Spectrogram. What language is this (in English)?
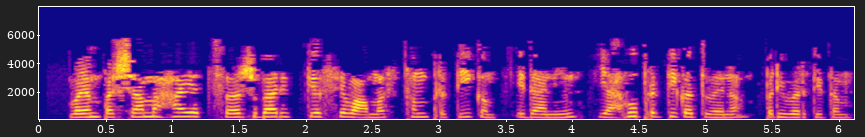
Sanskrit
